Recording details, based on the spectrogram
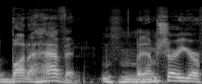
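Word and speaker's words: Bunnahabhain: And it was the real way to pronounce it was the Bunahavan.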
